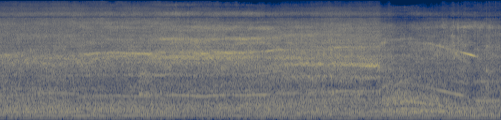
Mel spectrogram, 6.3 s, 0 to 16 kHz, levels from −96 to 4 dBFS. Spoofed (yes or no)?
yes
